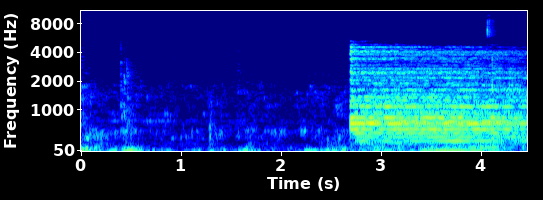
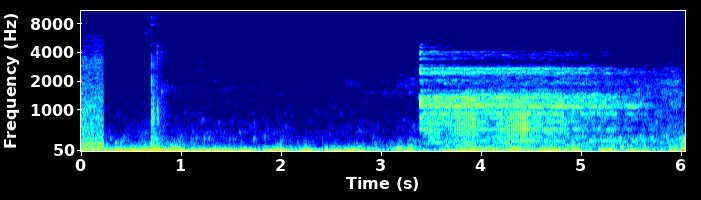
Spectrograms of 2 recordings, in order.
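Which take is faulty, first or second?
second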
